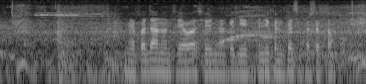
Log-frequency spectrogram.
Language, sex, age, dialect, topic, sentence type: Hindi, male, 25-30, Marwari Dhudhari, banking, question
